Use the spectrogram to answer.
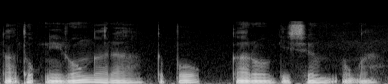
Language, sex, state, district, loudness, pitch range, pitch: Garo, male, Meghalaya, South Garo Hills, -17 LUFS, 80-95 Hz, 85 Hz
